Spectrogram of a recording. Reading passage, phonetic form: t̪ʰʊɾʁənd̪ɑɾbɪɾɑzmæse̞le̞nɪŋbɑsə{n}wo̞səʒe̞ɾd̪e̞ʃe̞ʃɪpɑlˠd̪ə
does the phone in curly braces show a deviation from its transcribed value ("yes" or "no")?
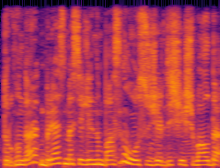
no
